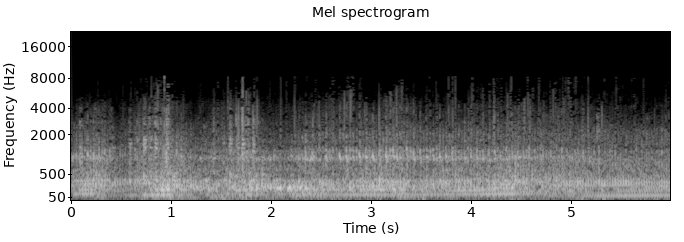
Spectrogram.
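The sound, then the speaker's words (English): A taxi cab engine runs while the cab drives, a steady low-to-mid rumble that holds even throughout, with no voices. “Drive past that cab and turn at the next corner. Then slow down for a moment.”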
